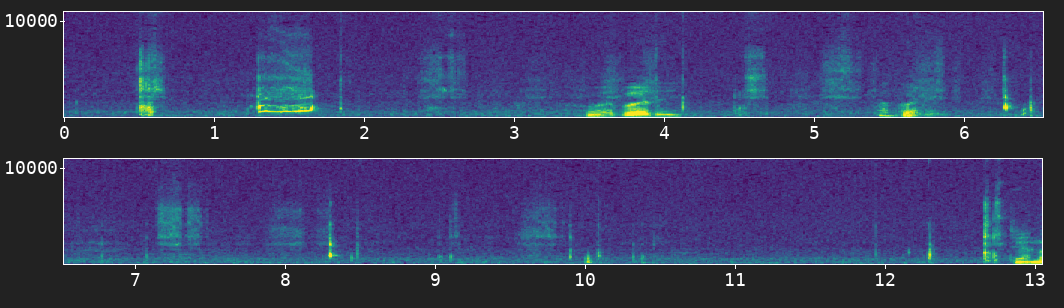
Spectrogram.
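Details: A young boy with hiccups, said to run in the family like his older sister's: brief, sharp vocal catches at irregular intervals in a quiet room.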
